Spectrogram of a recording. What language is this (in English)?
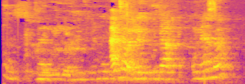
Swahili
